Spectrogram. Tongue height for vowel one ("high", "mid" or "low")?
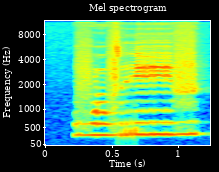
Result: mid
